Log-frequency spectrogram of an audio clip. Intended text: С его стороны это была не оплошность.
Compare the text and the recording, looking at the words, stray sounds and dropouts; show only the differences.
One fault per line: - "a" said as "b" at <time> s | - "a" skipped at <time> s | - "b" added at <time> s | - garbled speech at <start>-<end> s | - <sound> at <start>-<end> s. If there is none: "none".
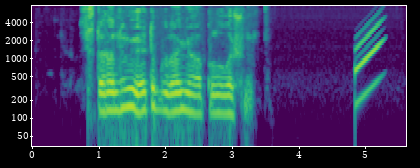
- "его" skipped at 0.8 s
- chirp at 4.8-5.3 s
